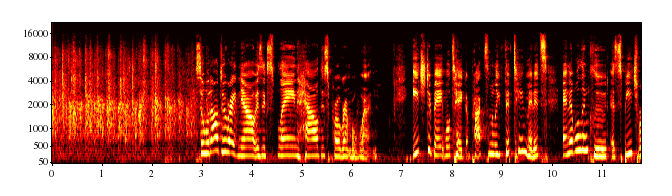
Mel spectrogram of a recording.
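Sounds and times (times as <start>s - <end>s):
audience applause: 0.0s - 2.9s
speech: 2.9s - 6.6s, 7.2s - 11.7s.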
